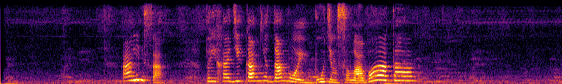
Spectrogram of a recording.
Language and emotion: Russian, positive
